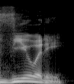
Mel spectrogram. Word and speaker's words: Vuity: It's Vuity. It's spelled V-U-I-T-Y, and I pronounced it Vuity.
